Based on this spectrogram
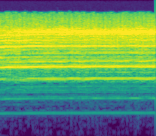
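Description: A loud, steady high-pitched whine holds at a constant pitch with no grinding or stutter; the stepper is running normally.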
